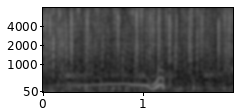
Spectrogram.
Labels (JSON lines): {"label": "biophony, cascading saw", "recorder": "SoundTrap 600 or HydroMoth"}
